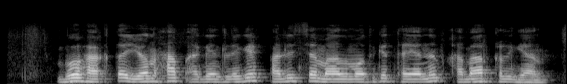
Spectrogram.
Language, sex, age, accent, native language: Uzbek, male, 30-39, Namangan, Tajik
